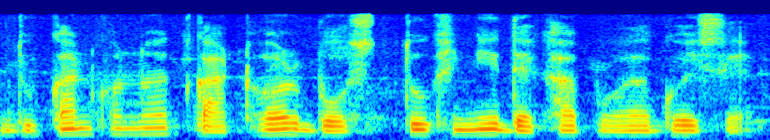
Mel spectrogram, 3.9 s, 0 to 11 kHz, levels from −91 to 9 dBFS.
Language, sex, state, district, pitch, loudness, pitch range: Assamese, male, Assam, Sonitpur, 120 Hz, -19 LUFS, 115-135 Hz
